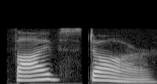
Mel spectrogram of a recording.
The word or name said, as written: five-star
